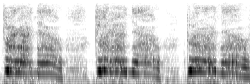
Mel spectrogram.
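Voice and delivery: shrill, pitched-way-up, high, threatening screaming. Retelling how he threatens to throw Patton Oswalt in the oven, do it imitating someone screaming threats. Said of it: "starts screaming at Patton Oswalt and threatening to throw him in the oven".

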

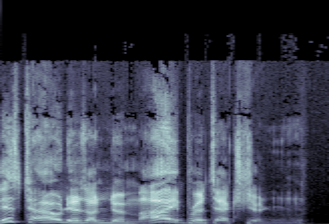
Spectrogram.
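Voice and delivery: very high, very loud, rough-edged intimidating shout. Player character trying to intimidate a group, yelling at them. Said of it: "I want to yell at them like".

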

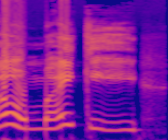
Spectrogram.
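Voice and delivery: very high, loud, heavily sarcastic call. Retelling echoing April and the turtles aloud among people, retelling a sarcastic remark. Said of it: "like really kind of sarcastically".

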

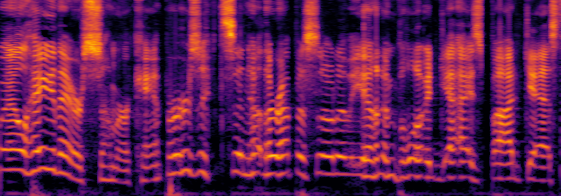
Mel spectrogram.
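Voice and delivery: hopped-up, high, loud surfer-dude voice. Podcast host opening a new episode of the show, in a surfer dude voice. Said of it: "I sound like some sort of surfer dude".

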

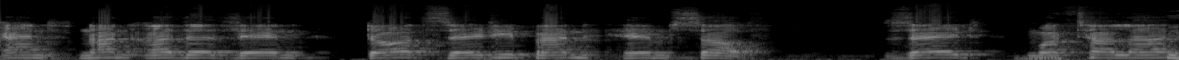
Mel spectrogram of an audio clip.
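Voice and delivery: exaggerated, stiff script-reading voice. Reading the podcast intro from a script, in an exaggerated script-reading voice. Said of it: "imagine if I talked like that".

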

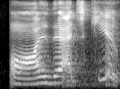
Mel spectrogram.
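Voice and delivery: put-on teasing, condescending baby talk. A woman responds to the narrator's mention of a favorite doll, in baby talk voice. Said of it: "she said in a baby talk voice".

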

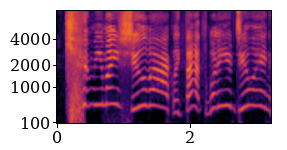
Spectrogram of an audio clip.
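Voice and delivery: very high, screaming woman's voice.

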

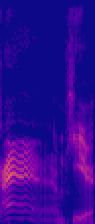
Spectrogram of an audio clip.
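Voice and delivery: sudden dinosaur cry. Describing surprising people by popping up, acting like a velociraptor. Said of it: "like a velociraptor or something like that in Jurassic Park".

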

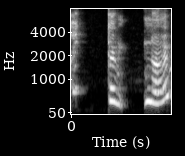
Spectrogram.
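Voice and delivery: unsteady voice. At a loss for words, she answers the stunned man in a wobbly voice. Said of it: "she said in a wobbly voice".

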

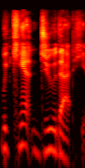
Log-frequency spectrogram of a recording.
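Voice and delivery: near tears, voice close to crying. Retelling a scene where Taylor is almost crying, imitating Taylor almost crying. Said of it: "almost crying".

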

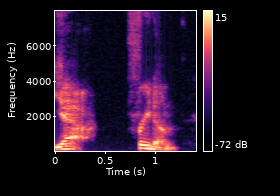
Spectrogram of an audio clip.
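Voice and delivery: mock nonchalant, casual tone. Retelling what a girl answered the speaker's friend, imitating a nonchalant reply. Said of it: "she said nonchalantly".

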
